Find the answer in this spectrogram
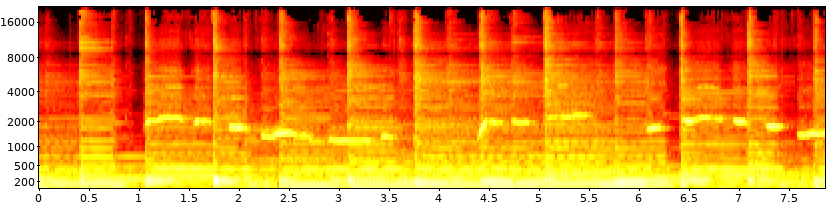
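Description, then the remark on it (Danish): A high, clear whistled melody glides and slides above a full band, with sustained tones bending up and down over steady chords and rhythmic accompaniment, loud. “jeg så ikke fløjt deroppe, mand. Hvordan gør han det?”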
